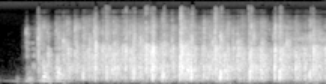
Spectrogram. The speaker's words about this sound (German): Vielen herzlichen Dank, dass Sie diesen Abend möglich gemacht hat. Applaus.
